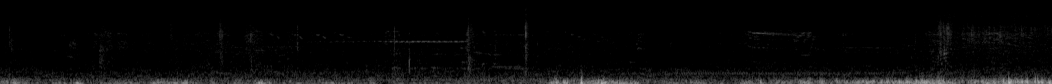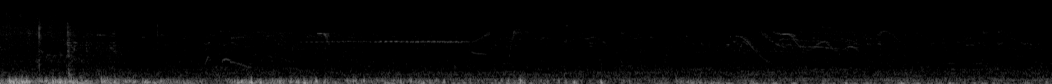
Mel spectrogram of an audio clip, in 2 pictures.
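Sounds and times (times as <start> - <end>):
faint bird whistles: 12.6 - 15.4.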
